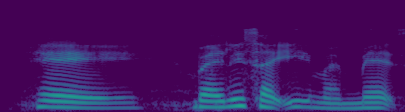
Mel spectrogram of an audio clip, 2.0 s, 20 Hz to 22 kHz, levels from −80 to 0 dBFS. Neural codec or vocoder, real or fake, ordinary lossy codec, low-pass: none; real; none; none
